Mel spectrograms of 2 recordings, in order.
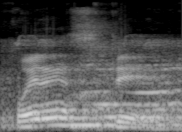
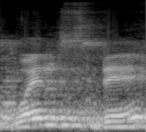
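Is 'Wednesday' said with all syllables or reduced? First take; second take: full; reduced. First: Every syllable is pronounced in full. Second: It is said quickly with syllables squeezed together. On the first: "ওয়েডনেসডে চলে" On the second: "আবার ওয়েন্সডেও যদি বলে দ্রুত"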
